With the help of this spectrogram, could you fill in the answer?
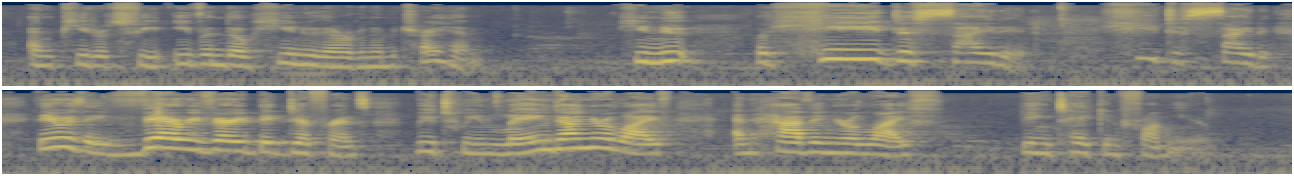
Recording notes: From the Faithwalkers Conference 2023 seminar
